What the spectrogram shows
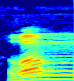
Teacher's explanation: dengung betul-betul 2 harakat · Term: wajibul gunnah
